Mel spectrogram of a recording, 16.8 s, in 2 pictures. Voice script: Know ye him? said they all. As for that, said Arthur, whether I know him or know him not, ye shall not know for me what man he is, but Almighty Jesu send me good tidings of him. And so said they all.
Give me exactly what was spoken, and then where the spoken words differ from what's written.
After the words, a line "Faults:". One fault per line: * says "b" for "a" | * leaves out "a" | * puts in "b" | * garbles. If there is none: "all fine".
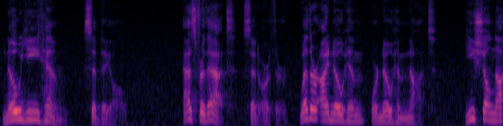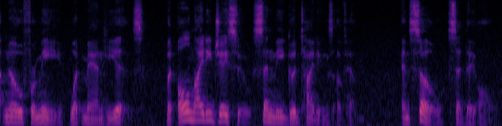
Know ye him? said they all. As for that, said Arthur, whether I know him or know him not, ye shall not know for me what man he is, but Almighty Jesu send me good tidings of him. And so said they all.
Faults:
all fine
